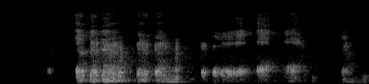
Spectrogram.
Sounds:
Cough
